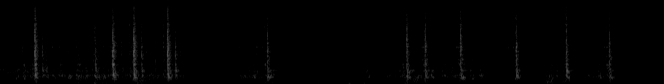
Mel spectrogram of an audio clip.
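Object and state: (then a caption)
Metal portable typewriter. Fingertips type steadily on the keys of a vintage teal metal Underwood Olivetti Lettera 22 portable typewriter with paper loaded. Bursts of sharp, bright key clacks arrive in quick runs separated by short pauses, each strike dying away almost at once.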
